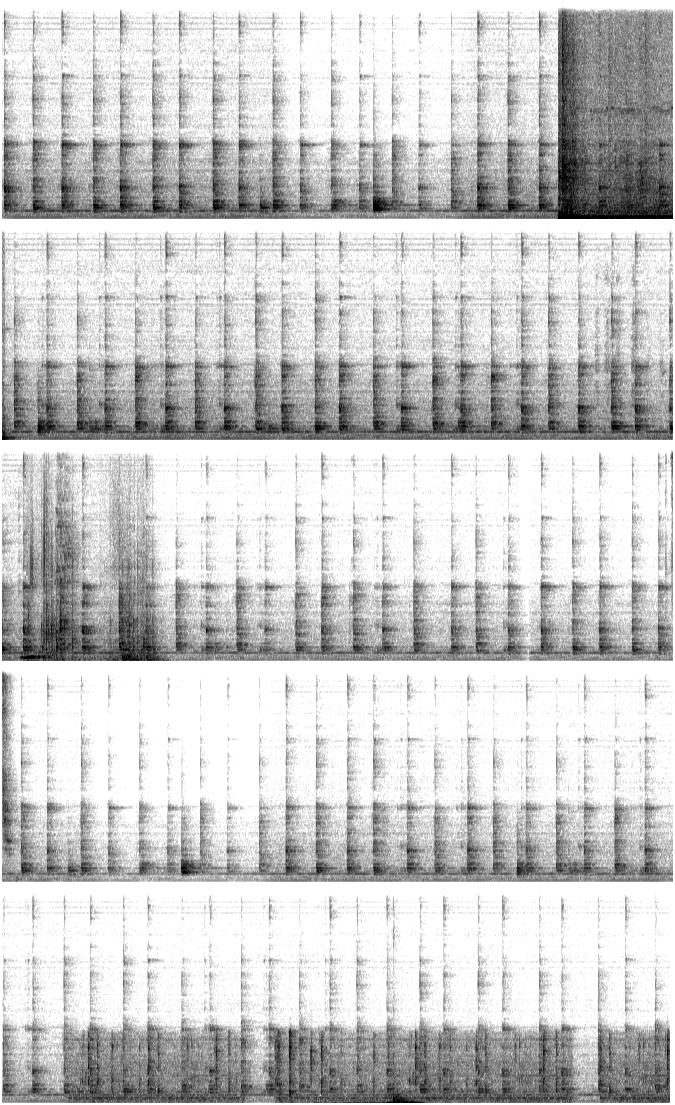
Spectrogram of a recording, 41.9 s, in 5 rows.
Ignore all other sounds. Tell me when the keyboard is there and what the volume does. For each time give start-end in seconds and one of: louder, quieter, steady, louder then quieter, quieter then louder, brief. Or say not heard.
34.4-41.8 steady.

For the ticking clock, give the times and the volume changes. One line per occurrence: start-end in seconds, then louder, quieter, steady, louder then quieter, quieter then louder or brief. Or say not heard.
0.0-41.8 quieter.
